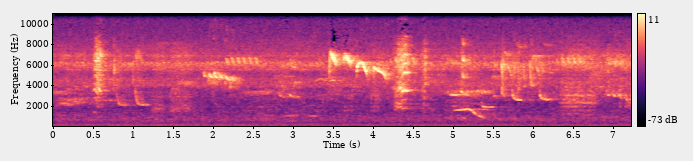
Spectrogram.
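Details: Grey parrot, recorded 23 December 2020, giving a loose mix of high chirps, thin whistles and a falling whistle, with sharp clicks over a steady low background rumble.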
